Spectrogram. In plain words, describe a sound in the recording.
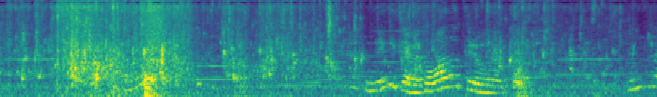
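Water splashes and sloshes as ducks paddle and flap close by.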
